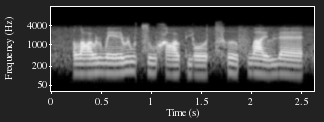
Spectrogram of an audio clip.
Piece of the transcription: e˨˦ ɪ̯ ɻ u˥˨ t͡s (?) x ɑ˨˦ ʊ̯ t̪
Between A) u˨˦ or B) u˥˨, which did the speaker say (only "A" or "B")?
A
